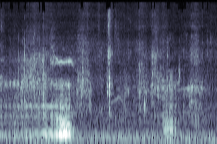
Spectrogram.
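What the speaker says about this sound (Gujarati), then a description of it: "પાડો રાડ દે છે આપણો" A buffalo calf with a birth defect of the mouth bellows once loudly, a short rough call, followed by a fainter second cry in an outdoor setting.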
